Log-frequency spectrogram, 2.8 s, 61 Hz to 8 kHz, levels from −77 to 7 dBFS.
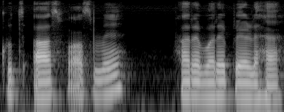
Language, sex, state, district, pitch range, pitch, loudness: Hindi, male, Uttar Pradesh, Saharanpur, 105-125 Hz, 115 Hz, -20 LUFS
